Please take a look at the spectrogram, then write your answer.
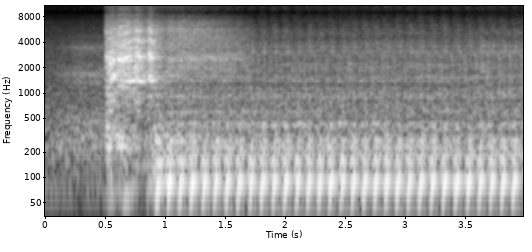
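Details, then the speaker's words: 2007 Honda Foreman 500 ATV after replacing the electric shift motor (it shifted poorly when hot): starter catches and the single settles into a steady, even idle with regular exhaust pulses; starts cleanly. "All right, that's a good sign. Oh, she's shift. Oh, first gear, that's good. Nice, it sounds better."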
